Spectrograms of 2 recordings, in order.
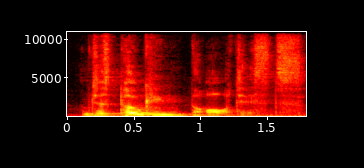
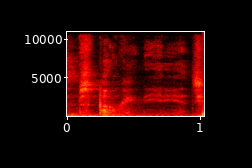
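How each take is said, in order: First: Hushed confiding aside; whispering. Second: Barely audible whisper. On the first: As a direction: drop to a whisper. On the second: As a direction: breathe it out almost silent. Repeated whisper, unvoiced. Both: Real, not acted.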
